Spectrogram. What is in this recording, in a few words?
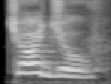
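"чодзув", Komi, female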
